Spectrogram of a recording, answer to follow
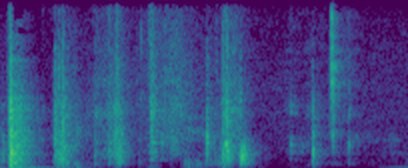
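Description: Plastic envelope punch board clacking as fold notches are punched in a sheet of patterned paper, with paper being shifted and handled between presses. It is a quick series of sharp clacks, the loudest just at the start.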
